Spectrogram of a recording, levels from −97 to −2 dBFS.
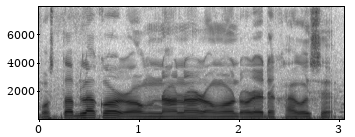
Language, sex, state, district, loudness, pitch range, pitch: Assamese, male, Assam, Hailakandi, -15 LUFS, 105-130 Hz, 110 Hz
